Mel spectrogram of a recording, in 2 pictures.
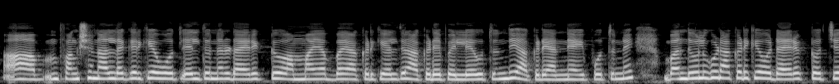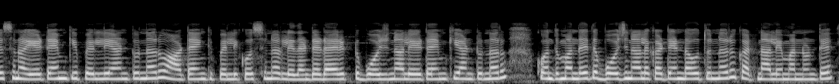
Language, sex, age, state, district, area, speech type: Telugu, female, 30-45, Telangana, Warangal, urban, spontaneous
